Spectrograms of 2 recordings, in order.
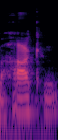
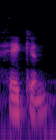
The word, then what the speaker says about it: Haken: or sorry i'm german i pronounce them hack i know they're haken but where whatever hackens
